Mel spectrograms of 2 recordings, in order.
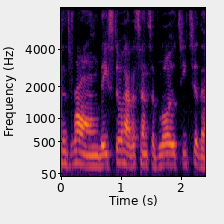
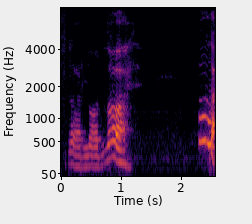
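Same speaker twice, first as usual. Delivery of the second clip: breathless, quieter; 4 dB quieter than usual. Greeting viewers after dancing, out of breath. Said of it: "out of breath, child".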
